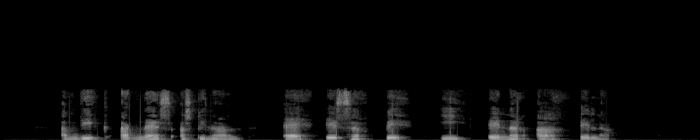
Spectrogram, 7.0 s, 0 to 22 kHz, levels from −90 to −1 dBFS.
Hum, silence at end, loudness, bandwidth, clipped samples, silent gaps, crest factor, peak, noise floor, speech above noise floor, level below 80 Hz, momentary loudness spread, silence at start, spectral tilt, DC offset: none; 0.9 s; -41 LUFS; 8.2 kHz; under 0.1%; none; 20 dB; -20 dBFS; -85 dBFS; 46 dB; -72 dBFS; 9 LU; 0.6 s; -5 dB/octave; under 0.1%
